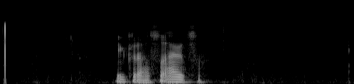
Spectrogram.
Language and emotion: Russian, neutral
